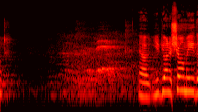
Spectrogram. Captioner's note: audience laughing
